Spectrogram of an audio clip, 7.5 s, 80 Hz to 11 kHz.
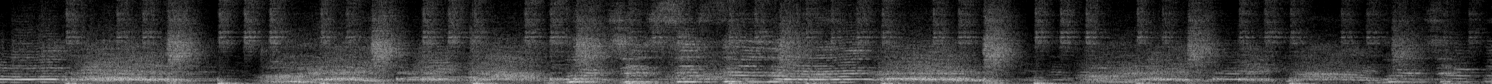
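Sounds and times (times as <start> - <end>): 
packed crowd cheering and chanting at a hip hop concert in Miami: 0.0 - 7.4
pounding hip hop bass beat: 0.0 - 7.4.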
